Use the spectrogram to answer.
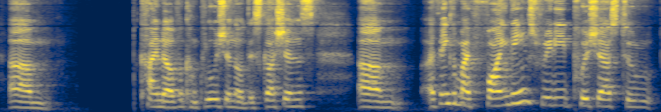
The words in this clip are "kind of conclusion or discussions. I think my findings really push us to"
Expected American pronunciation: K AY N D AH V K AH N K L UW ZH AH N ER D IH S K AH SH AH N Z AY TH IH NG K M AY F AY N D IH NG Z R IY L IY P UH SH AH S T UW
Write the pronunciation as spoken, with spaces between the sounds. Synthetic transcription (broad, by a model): K AY N D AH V K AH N K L UW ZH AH N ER D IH S K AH SH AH N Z AY TH IH NG K M AY F AY N D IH NG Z R IY L IY P UH SH AH S T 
